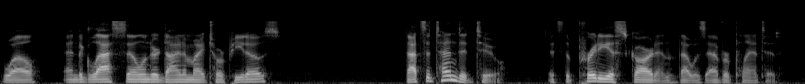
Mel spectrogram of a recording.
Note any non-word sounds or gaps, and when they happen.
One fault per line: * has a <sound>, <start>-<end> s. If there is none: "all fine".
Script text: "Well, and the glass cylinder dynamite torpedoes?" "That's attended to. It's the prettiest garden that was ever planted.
all fine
